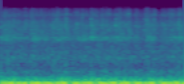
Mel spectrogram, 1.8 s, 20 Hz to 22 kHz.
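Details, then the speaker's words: Foxbody Mustang V8 on the factory computer: deep, steady burble at idle with an even low pulse and no knocks or misses; idles really nice. "So, not bad, right? The car idles really nice. It is on the factory computer."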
